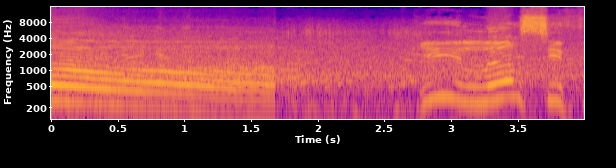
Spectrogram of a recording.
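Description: A male football commentator's voice: one long drawn-out shout whose pitch falls steadily for about a second and a half. After a short lull, excited commentary comes in near the end.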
